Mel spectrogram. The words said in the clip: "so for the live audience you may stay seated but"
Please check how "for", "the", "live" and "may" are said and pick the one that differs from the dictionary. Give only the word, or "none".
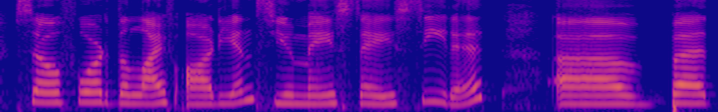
live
